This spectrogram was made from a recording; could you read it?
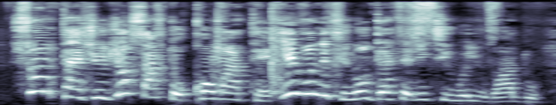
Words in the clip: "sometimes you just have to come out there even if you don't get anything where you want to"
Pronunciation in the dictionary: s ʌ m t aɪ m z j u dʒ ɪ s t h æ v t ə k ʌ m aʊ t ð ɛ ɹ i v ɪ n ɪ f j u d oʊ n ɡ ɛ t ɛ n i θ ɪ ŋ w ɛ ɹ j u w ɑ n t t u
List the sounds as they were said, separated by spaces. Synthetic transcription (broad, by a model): s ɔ m t aɪ m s j u dʒ ɪ s t h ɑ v t ə k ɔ m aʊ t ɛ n i v ɪ n ɪ f j u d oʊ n ɡ ɛ t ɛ n i t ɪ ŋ w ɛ j u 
